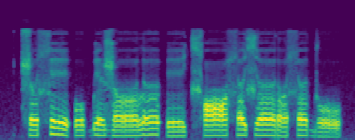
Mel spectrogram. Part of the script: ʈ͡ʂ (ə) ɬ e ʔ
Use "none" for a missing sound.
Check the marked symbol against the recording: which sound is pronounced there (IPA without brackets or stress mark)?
ə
